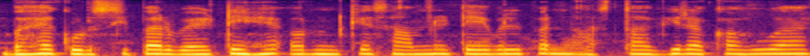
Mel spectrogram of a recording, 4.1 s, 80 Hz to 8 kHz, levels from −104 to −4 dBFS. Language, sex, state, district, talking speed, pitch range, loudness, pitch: Hindi, female, Bihar, Darbhanga, 220 wpm, 205-215 Hz, -17 LUFS, 210 Hz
